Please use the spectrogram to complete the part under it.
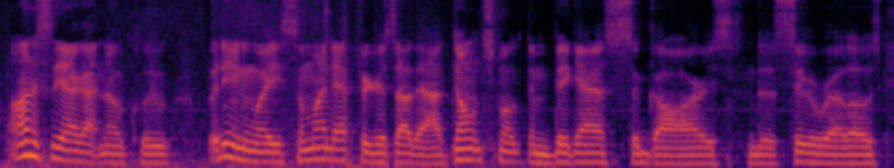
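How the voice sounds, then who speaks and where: A man's voice: mid-range voice, a little fast, a bit bright. A young man from Bosnia casually telling a rambling, profane story, full of "like" and swearing. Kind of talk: casual storytime over gameplay.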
